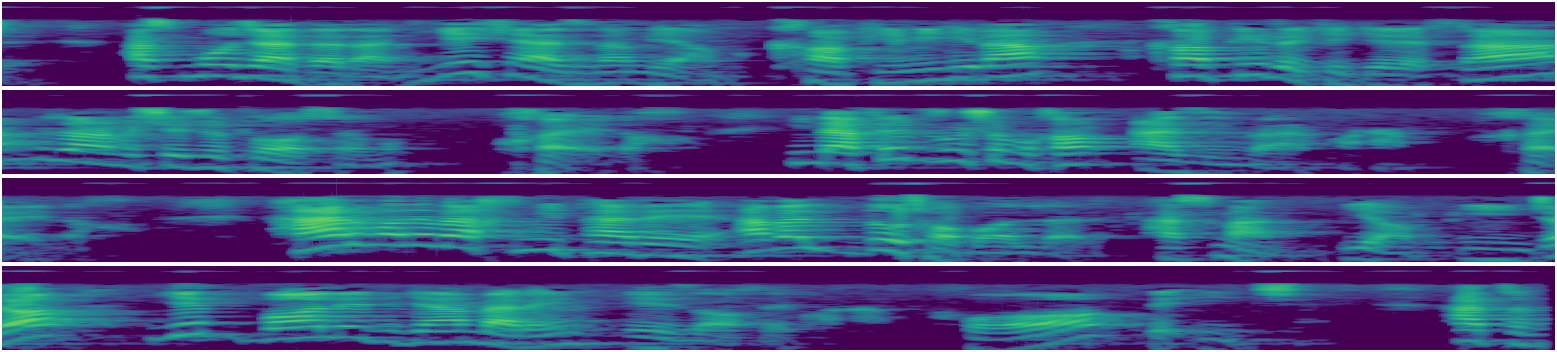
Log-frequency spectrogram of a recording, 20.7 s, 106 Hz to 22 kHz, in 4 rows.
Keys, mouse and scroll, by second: 0.4 ctrl+click, 1.5 alt+click, 5.0-7.0 drag, 8.1 right click, 8.9 click, 10.4 alt+scroll up 1, 11.0 alt+scroll up 1, 11.4-12.6 drag, 12.9-13.3 alt+scroll up 1, 15.5 t, 16.6-20.7 drag.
